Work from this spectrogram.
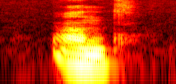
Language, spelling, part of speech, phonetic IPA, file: Polish, -ant, suffix, [ãnt], LL-Q809 (pol)--ant.wav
